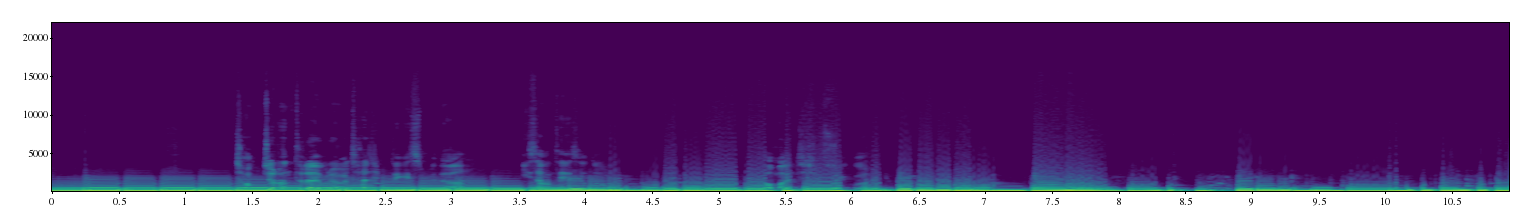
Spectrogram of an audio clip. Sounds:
playing bass guitar, Music, Guitar, Musical instrument, Speech, Effects unit, Bass guitar

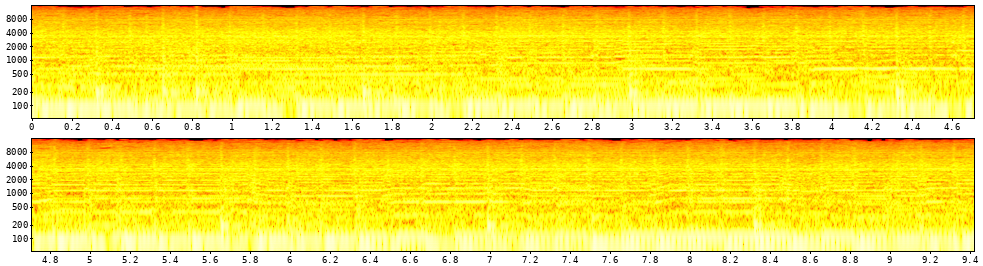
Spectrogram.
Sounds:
Progressive rock, Plucked string instrument, Heavy metal, Musical instrument, Guitar, Music

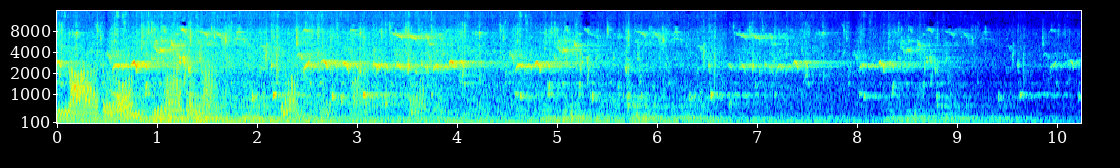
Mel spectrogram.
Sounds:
bird call, Bird, tweet

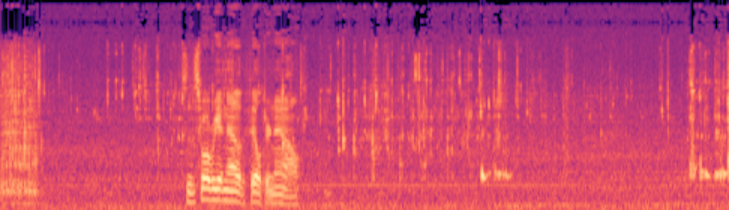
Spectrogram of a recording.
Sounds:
Speech, Drip, Water

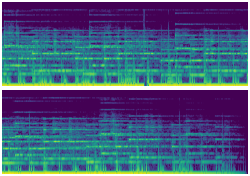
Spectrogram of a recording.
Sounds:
Music

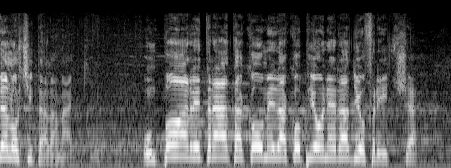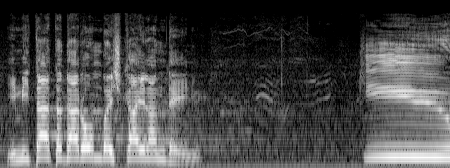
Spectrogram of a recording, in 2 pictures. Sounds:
Speech

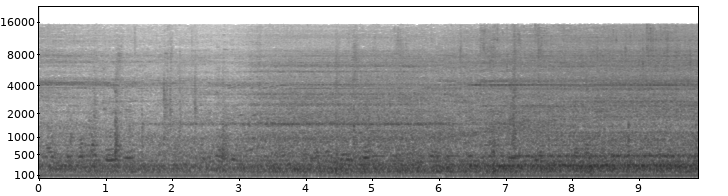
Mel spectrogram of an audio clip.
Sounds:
Speech

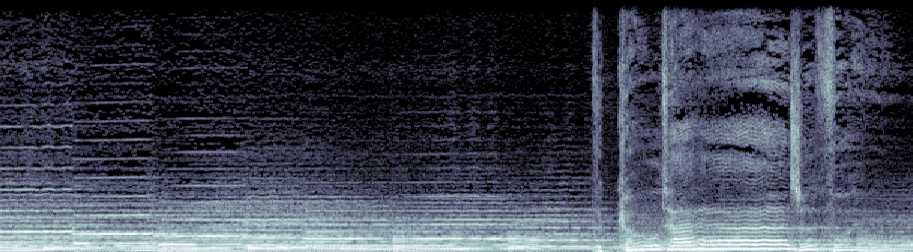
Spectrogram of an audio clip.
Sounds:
Pop music, Music, Orchestra

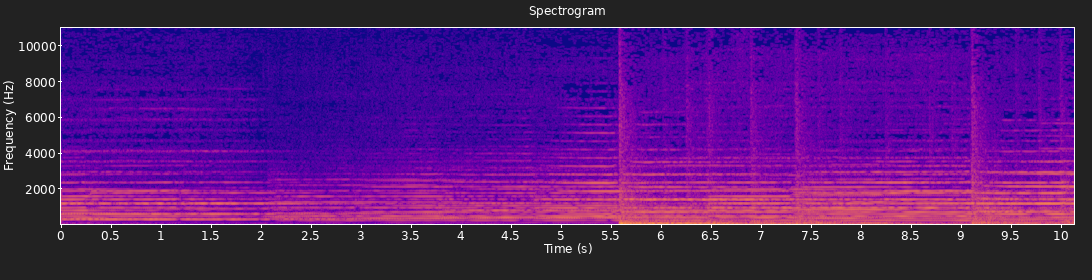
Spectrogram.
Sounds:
Music

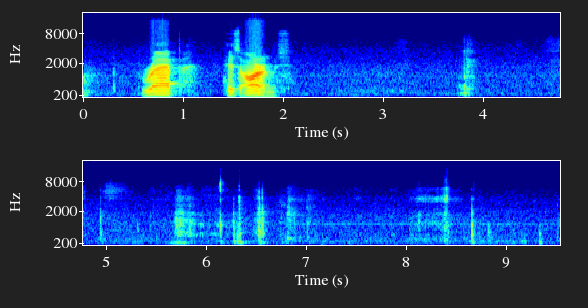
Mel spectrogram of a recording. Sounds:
inside a small room, Speech

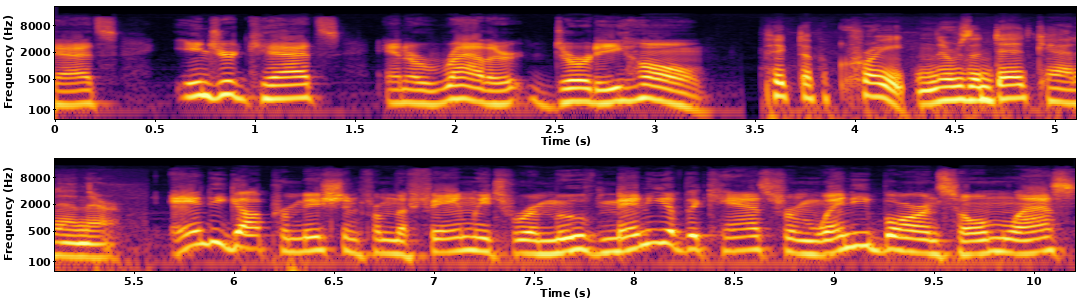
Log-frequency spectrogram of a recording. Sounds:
Speech

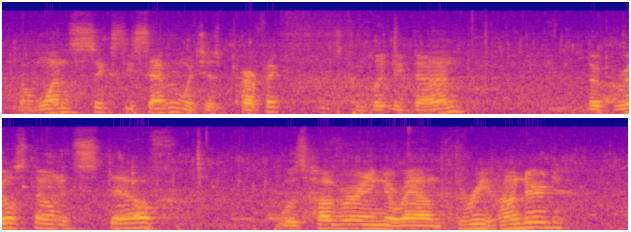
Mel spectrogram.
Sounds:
inside a small room, Boiling, Speech

